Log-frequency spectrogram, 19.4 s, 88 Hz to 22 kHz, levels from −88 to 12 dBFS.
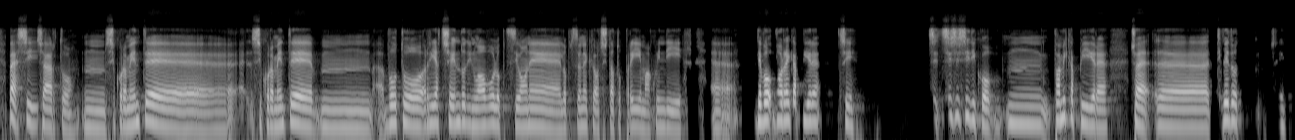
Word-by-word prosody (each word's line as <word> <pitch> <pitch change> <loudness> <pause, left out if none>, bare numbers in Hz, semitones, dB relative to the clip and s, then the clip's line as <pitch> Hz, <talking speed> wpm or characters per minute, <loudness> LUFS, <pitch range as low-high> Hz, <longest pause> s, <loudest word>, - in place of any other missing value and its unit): Beh - - +6
sì 175 -5 +2
certo. 145 -5 -1
Mhmm, 145 -2 -4
sicuramente 160 +5 0
ehm, 140 -5 +2
sicuramente, 160 0 +3
mhmm, 145 -1 -5
ehm, - - -10
voto 170 -3 +2
riaccendo 175 +2 +2
di 165 - -6
nuovo 160 +1 +1
l'opzione 155 -3 0
l'opzione 140 +2 -4
che 150 - -6
ho 140 - -2
citato 140 +1 0
prima, 145 -1 -3
quindi, 140 -1 -5 0.4
ehm, 170 +9 -7
devo 190 +1 +5
vorrei 195 0 +4
capire 190 -1 0 0.2
sì. 170 -3 -2 1.1
Sì, - - -3
sì, 230 - +2
sì, 230 +2 +2
sì, 225 +2 +2
dico, 170 -6 -2
mhmm, 170 -2 -5
fammi 195 +3 +2
capire. 165 -8 -1 0.3
Cioè, 160 -4 +4
ehm, 150 -1 +2
ti - - -11
vedo 190 -1 +1 0.2
mh, - - -29
sì. 160 -2 -16
155 Hz, 120 wpm, -22 LUFS, 145-175 Hz, 1.1 s, Beh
